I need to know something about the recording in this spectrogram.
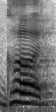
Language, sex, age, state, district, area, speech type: Goan Konkani, female, 18-30, Goa, Tiswadi, rural, read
